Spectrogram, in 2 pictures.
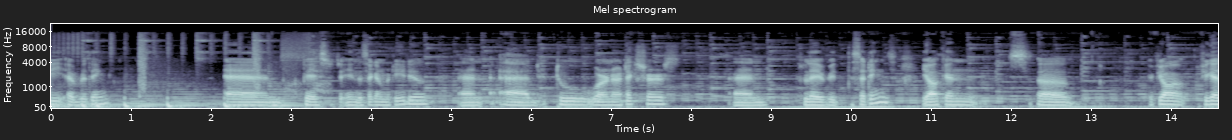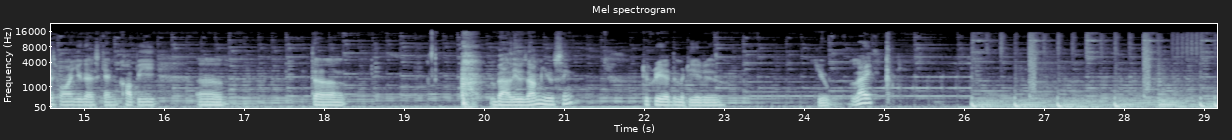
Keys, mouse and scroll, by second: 3.1 middle click, 3.8 ctrl+shift+click, 4.9-6.4 middle drag, 6.4 click, 6.8 shift+d, 10.0-12.7 drag, 15.4-16.5 drag, 17.3-19.0 drag, 20.1 click, 22.4-25.0 drag, 26.9-29.1 drag.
